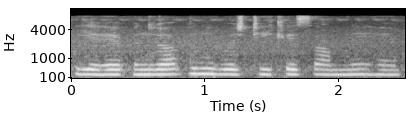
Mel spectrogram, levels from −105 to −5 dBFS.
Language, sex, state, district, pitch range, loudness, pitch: Hindi, female, Chandigarh, Chandigarh, 230-235 Hz, -17 LUFS, 235 Hz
